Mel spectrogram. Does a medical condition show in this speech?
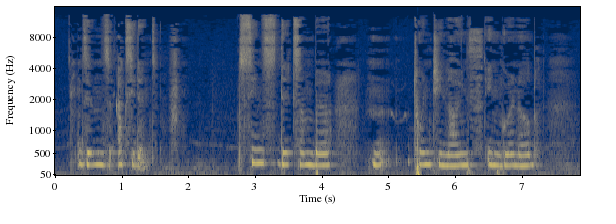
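No.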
